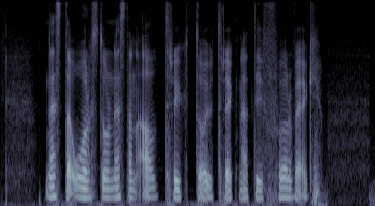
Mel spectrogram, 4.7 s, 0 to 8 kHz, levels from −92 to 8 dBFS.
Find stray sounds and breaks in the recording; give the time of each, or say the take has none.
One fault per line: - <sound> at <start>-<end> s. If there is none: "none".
none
